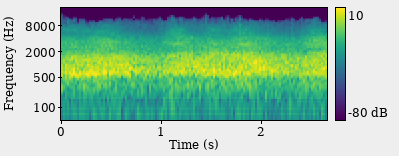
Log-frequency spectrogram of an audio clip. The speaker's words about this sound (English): That is the crowd at the Republican National Convention in 2016, chanting, lock her up. They're talking about Hillary Clinton, who had didn't break any law, but they wanted to lock her up.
